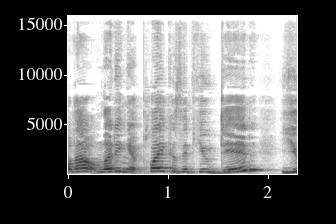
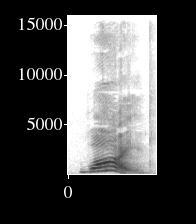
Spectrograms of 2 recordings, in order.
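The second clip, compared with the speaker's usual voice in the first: ordinary delivery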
